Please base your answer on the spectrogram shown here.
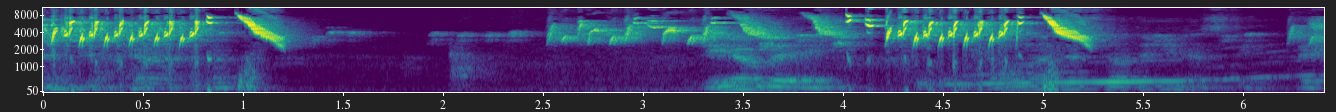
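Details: Five-year-old adult European goldfinch singing: fast bursts of high twittering notes with sharp downward-swept buzzy calls, pausing briefly midway, with faint low hum beneath.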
